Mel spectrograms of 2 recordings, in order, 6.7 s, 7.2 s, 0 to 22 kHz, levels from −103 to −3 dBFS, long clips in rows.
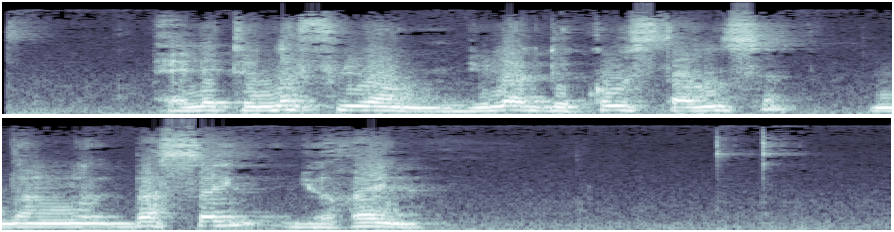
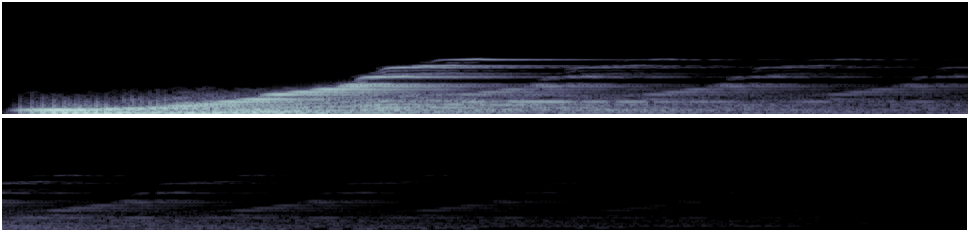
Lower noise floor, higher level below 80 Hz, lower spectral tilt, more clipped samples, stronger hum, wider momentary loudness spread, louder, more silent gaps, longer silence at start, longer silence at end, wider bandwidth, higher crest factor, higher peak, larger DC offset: second, -35 dBFS vs under -90 dBFS; first, -34 dBFS vs -40 dBFS; second, -4.5 dB/octave vs -7 dB/octave; first, 0.2% vs under 0.1%; first, 60 Hz at -25 dBFS vs none; second, 15 LU vs 21 LU; first, -8 LUFS vs -33 LUFS; neither; about the same, 0.05 s vs 0.05 s; second, 0.3 s vs 4.6 s; first, over 20 kHz vs 2.8 kHz; second, 10 dB vs 20 dB; first, 0 dBFS vs -16 dBFS; neither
